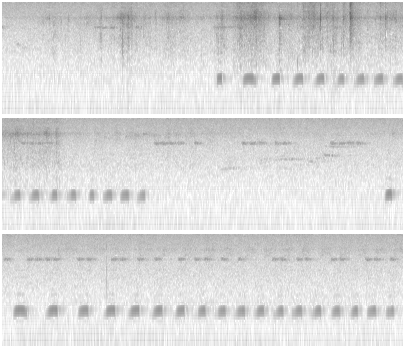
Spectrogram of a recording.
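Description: A low-pitched bird call: a rapid run of short, hooting notes, about six a second, given twice, the second run starting about eight seconds in. A faint high chipping goes on behind it, with a short rustle near the start.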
